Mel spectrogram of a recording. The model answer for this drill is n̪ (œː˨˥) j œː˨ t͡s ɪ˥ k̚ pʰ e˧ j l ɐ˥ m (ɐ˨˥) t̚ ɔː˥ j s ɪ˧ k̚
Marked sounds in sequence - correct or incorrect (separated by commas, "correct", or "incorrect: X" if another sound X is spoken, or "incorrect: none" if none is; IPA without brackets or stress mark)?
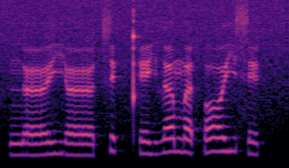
correct, correct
